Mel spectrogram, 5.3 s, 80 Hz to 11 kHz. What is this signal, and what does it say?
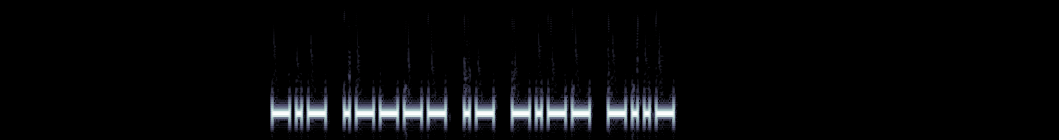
Morse code, heard as a keyed tone, about 40 wpm, 700 Hz. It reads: K1AYX
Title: USA Call Signs - 5 Characters - Repeated 3x - 40wpm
